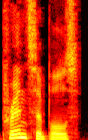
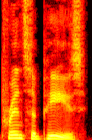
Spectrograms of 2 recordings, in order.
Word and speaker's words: principes: We, the older generation, think that without principles, Pavel Petrovich pronounced the word principes in the soft French way, while Arkady on the contrary pronounced it principle, stressing the first syllable.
